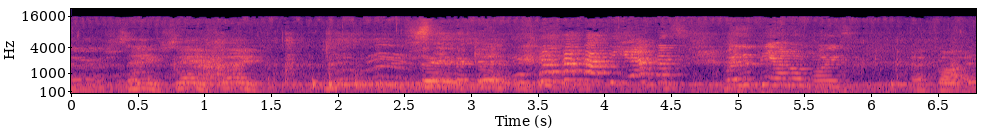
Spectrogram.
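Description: A group of young men and women laugh together nearby.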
